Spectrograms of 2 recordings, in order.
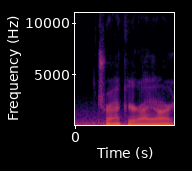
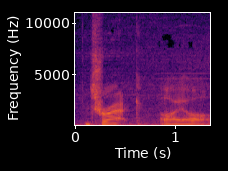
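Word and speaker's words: TrackIR: This makes me want Tracker IR so bad. Stop calling it that. Track IR. How do you say it properly? Track IR. Track IR.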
